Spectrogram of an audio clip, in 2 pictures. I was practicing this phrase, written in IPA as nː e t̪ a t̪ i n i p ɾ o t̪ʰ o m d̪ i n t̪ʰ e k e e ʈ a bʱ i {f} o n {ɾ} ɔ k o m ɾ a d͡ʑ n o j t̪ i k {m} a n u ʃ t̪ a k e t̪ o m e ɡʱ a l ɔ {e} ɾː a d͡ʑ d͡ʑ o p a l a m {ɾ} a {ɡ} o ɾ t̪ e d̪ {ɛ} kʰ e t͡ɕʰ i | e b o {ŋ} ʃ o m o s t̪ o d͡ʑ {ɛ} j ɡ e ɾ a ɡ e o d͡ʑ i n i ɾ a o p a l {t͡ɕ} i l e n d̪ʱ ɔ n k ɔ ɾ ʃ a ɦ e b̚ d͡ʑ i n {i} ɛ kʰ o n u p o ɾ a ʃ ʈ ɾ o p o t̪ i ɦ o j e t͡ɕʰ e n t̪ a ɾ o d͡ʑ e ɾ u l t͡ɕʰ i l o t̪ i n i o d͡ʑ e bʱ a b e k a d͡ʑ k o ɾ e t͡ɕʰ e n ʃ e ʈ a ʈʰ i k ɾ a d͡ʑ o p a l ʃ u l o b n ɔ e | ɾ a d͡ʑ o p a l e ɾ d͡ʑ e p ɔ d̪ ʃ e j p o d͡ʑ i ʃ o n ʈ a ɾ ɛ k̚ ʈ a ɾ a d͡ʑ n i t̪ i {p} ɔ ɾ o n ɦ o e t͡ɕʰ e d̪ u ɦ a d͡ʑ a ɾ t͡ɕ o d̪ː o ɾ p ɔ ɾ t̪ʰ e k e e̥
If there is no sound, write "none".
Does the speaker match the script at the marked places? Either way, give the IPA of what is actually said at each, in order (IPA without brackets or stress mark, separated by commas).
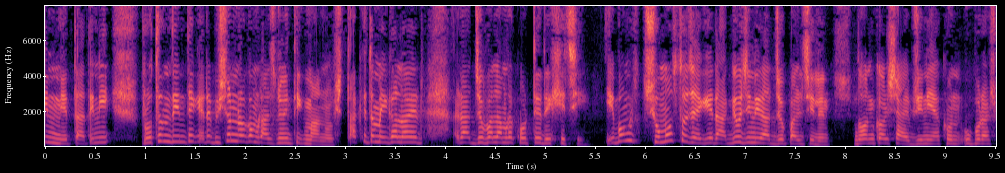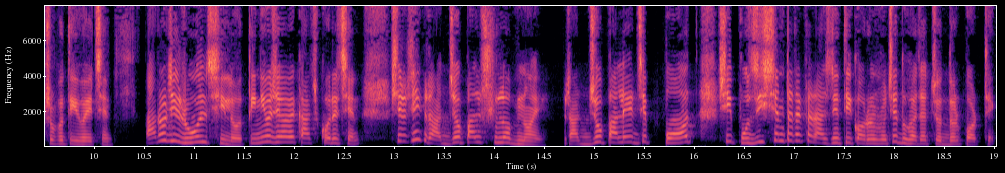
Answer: ʃ, ɾ, m, e, ɾ, k, e, ŋ, a, t͡ɕʰ, i, k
